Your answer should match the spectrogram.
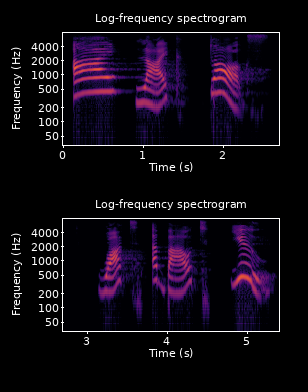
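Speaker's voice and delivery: slow, clear, every word spelled out; slow model reading. Shown as a demonstration. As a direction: read it slowly for young learners. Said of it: "try this example on your own".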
